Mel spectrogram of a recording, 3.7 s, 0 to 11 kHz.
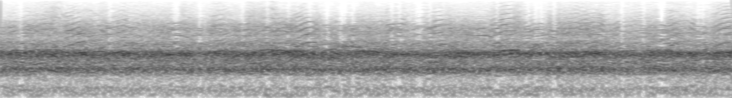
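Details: Dense honking of a large mixed flock, Snow Geese with Greater White-fronted Geese, overhead in southern Indiana on a cold January afternoon in 2023; countless voices blend into one continuous clamor.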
